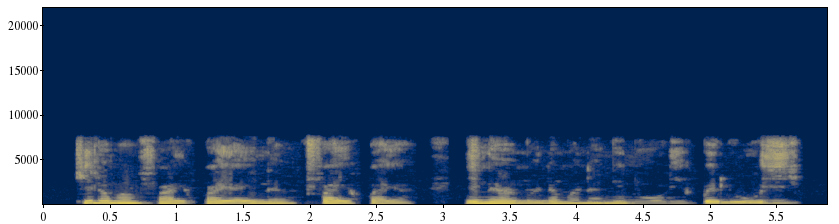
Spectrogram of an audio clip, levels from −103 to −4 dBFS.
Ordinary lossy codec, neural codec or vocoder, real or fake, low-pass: none; none; real; none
